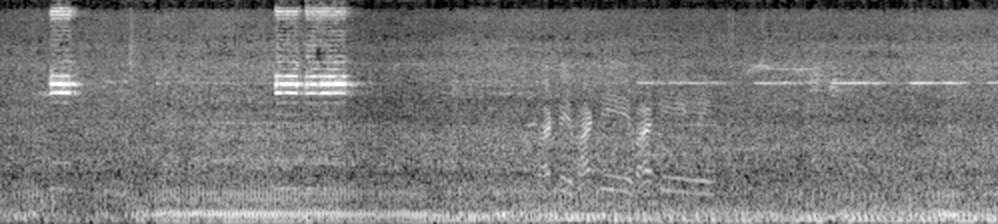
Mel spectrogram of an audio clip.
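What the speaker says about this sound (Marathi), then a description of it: "बघूया ट्रॅफिक एवढा आहे आज, बेकार गर्दी आहे." Heavy road traffic crawls through a crowded fair in Ratnagiri, with motorcycle and car engines droning close by and a few short horn toots cutting through. People talk over the steady engine rumble.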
